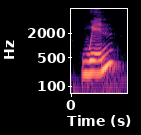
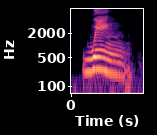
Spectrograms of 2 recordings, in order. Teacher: for the N, the tip of the tongue goes up. For the NG, the back of the tongue goes up in the back, and the air comes out through the nose.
